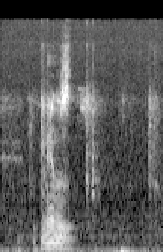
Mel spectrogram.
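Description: A couple of light keystrokes on a computer keyboard as a terminal command is typed, with one short held vocal syllable about half a second in.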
